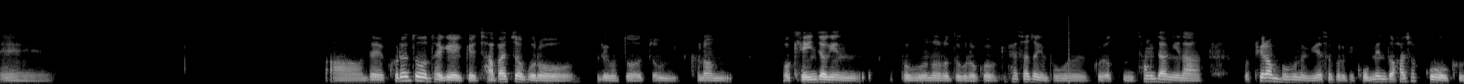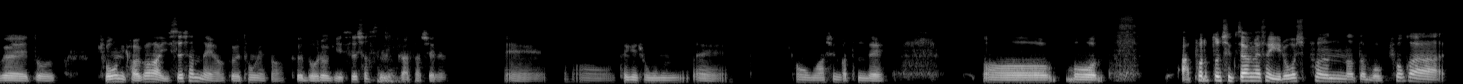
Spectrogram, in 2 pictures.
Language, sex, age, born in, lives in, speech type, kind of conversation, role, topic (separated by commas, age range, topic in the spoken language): Korean, male, 35-39, South Korea, United States, conversation, unstructured, none, 직장에서 가장 자랑스러웠던 성취는 무엇인가요?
